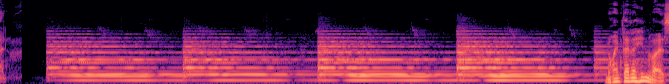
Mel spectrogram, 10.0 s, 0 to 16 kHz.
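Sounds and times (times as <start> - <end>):
church bell tolling in Hochstädten: 0.7 - 10.0
speech: 9.2 - 10.0.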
